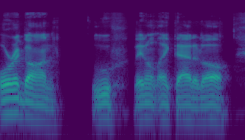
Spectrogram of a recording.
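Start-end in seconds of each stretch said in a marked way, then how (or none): 0.0-0.6 oregon in Canadian pronunciation, lower. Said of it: "what we call Oregon".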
